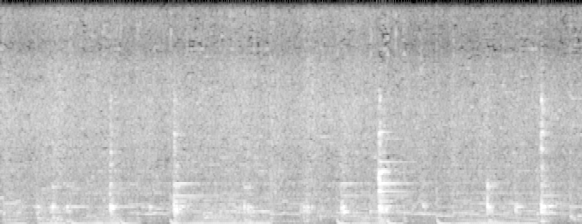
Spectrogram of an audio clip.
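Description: Sliced mushrooms sizzling in butter in a stainless steel frying pan, stirred with a wooden spoon that knocks and scrapes against the pan several times.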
